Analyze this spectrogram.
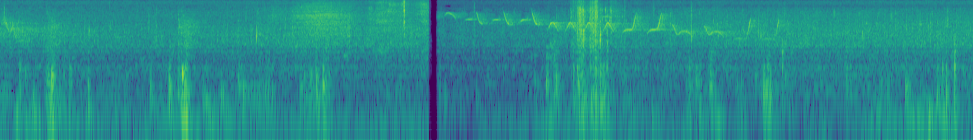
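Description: Small waves lapping and slapping irregularly at the water's edge, with a songbird singing a short phrase of stepping, falling notes about four seconds in. The sound drops out for a moment at a cut about three seconds in.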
